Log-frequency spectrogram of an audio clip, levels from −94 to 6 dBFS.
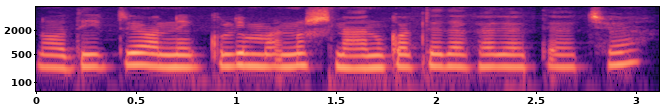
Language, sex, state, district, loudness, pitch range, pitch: Bengali, female, Assam, Kamrup Metropolitan, -18 LUFS, 245-260 Hz, 250 Hz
